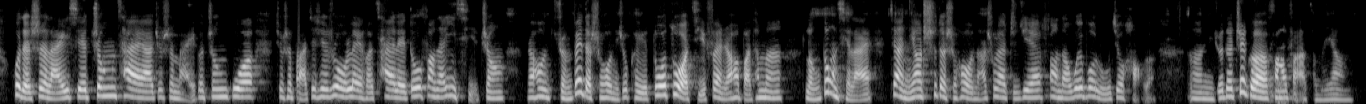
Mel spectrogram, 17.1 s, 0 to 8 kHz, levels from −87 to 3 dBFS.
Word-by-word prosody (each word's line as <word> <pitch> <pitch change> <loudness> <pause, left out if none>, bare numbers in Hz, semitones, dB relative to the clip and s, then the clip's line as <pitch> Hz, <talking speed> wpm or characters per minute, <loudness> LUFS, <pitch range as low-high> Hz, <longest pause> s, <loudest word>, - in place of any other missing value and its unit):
或 285 - +6
者 180 -2 +5
是 205 +5 +1
来 170 -1 +2
一 200 - +2
些 210 +1 +1
蒸 245 +4 +1
菜 235 -4 +5
啊， 185 -1 +3
就 210 +3 -9
是 200 0 -7
买 180 -1 -6
一 - - -11
个 205 - -6
蒸 225 +3 -2
锅， 220 -1 +4 0.2
就 215 - -9
是 210 - -4
把 185 - -3
这 225 - -5
些 225 +1 0
肉 230 -1 +3
类 215 -3 +3
和 170 -1 -5
菜 210 +4 0
类 185 -2 +2
都 235 +7 +3
放 245 -1 -2
在 210 0 -1
一 250 +1 -2
起 235 +2 -14
蒸。 180 -2 -3 0.3
然 200 0 -1
后 230 -2 +1
准 190 -4 -5
备 355 - +3
的 200 - +2
时 195 - -9
候 195 -1 +1
你 160 - -6
就 210 +7 -6
可 195 -2 -7
以 165 - -1
多 265 +11 +6
做 275 - +6
几 155 -3 -9
份， 195 +3 -2
然 155 - 0
后 205 - +1
把 165 - -2
它 195 - -5
们 185 -2 -2 0.3
冷 160 -4 -3
冻 350 - +2
起 - - -6
来， - - -2 0.2
这 295 - -2
样 225 -9 +3
你 175 - -3
要 225 +1 +2
吃 225 +5 -8
的 245 -4 +1
时 190 -1 -8
候 195 -2 -1
拿 165 +1 -9
出 205 +6 -7
来 205 -2 0
直 175 -2 -12
接 205 +2 -2
放 220 -4 -2
到 180 -1 -1
微 230 +6 +1
波 240 0 -2
炉 160 -5 -6
就 195 +4 -5
好 - - -11
了。 - - -19 0.4
呃， 175 -1 -5
你 165 -1 -5
觉 190 +5 -4
得 230 0 +1
这 355 +10 +1
个 210 - +7
方 190 0 -1
法 190 - -6
怎 140 - -19
么 135 - -13
样？ 145 -2 -11
200 Hz, 310 characters per minute, -20 LUFS, 180-225 Hz, 0.4 s, 个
